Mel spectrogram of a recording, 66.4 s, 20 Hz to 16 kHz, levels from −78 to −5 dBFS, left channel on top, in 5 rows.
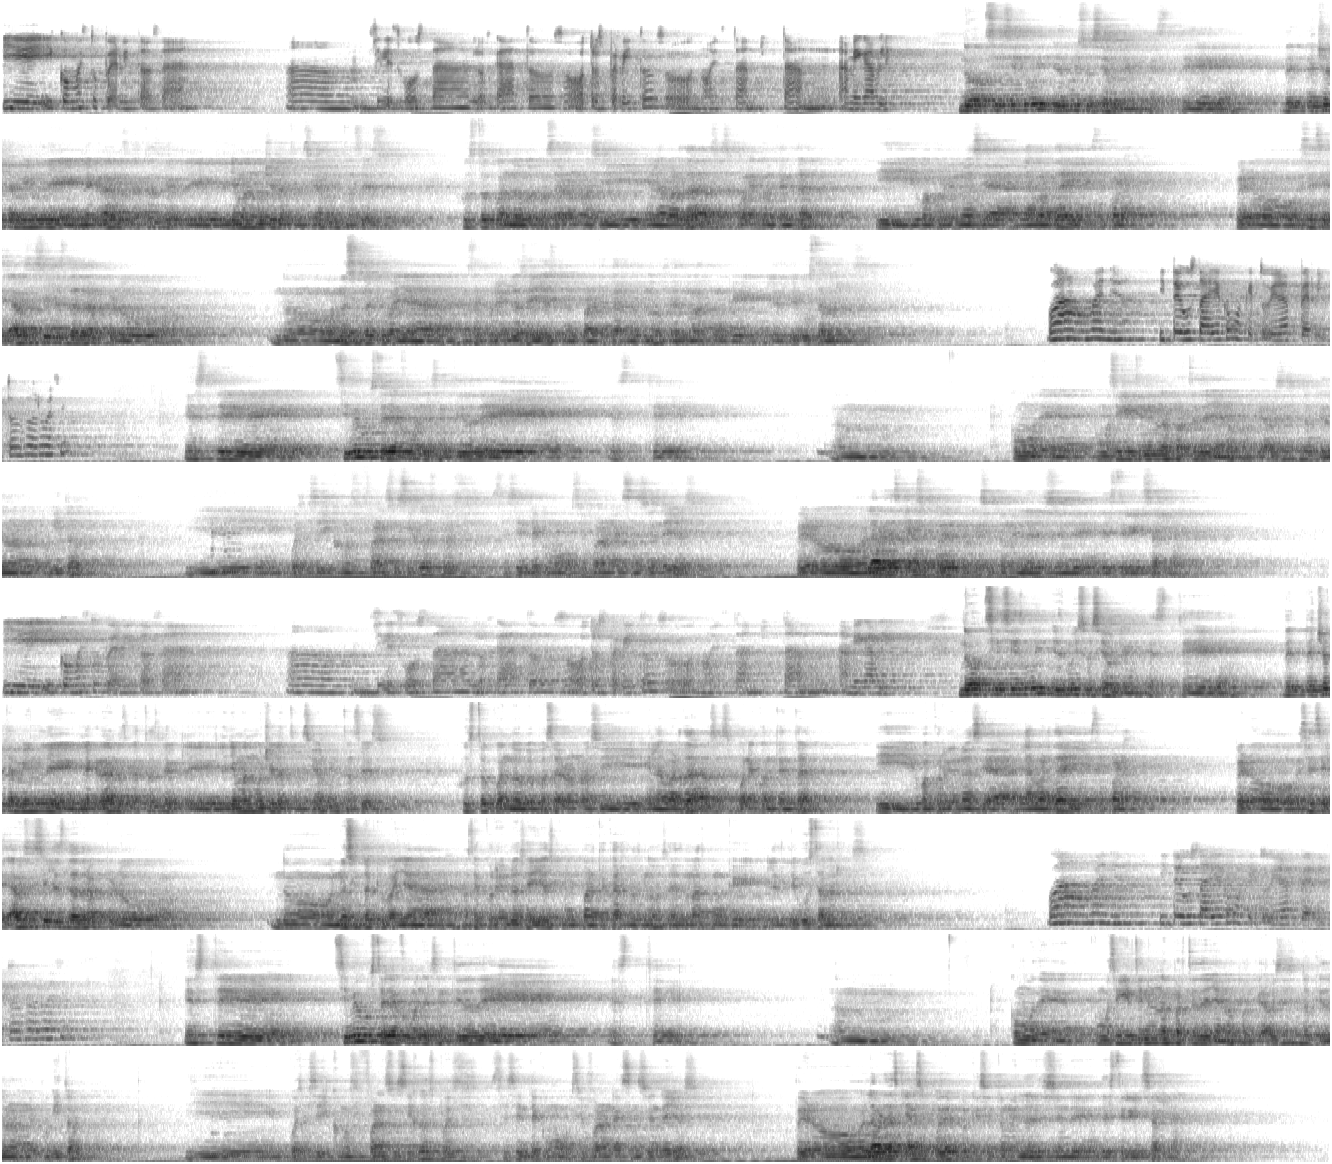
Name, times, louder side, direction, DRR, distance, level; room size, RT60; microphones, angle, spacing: voice 1, 0.0-1.9 2.8-8.9 37.0-40.5 55.2-55.6, left 5 dB, 65° left, 8 dB, 0.7 m, -32 dB
voice 2, 9.3-12.4 12.8-17.2 17.9-21.5 22.0-24.7 25.6-28.4 29.2-35.2 41.0-41.1 41.7-42.9 43.2-45.5 45.9-46.1 46.3-46.8 48.0-49.0 49.9-54.0 54.9-60.1 60.6-60.7 61.0-65.0, equal, 35° right, -1 dB, 1.4 m, -26 dB
21.0 x 9.8 x 3.0 m, 3.0 s
head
